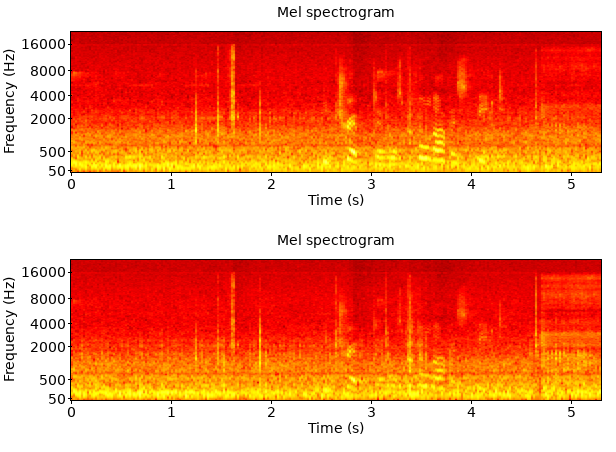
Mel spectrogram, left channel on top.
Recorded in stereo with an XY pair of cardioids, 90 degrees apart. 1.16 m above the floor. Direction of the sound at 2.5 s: 55° left.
